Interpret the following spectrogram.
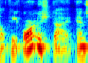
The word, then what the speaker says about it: Ornish: we'll call it the ornish diet and Stress Management I always tell people ornish rhymes with Cornish because they'll remember that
